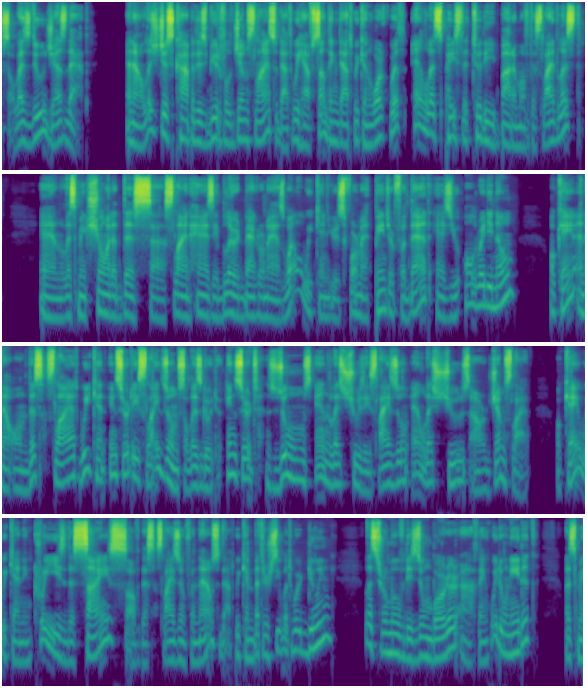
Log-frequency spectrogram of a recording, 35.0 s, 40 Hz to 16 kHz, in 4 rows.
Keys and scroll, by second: 2.4 ctrl+c, 14.0 ctrl+z.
